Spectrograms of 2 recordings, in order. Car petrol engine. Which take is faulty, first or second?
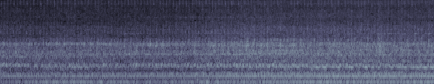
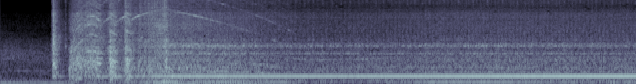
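first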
